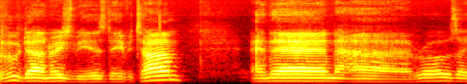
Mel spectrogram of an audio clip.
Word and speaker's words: Thom: find lots of David Tom it's a silent h t h o m and the barbecue Uncle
